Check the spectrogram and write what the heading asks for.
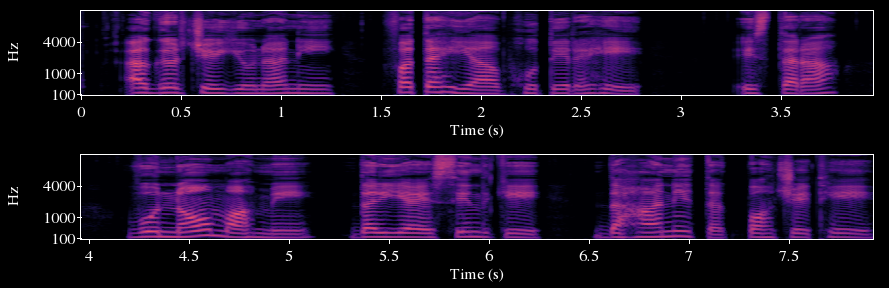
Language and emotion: Urdu, neutral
